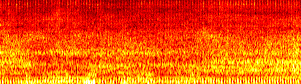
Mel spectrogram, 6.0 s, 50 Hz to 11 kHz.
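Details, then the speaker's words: Craftsman LT1000 lawn tractor: single-cylinder engine putters at a steady, unchanging speed with no hunting; carburetor works well, no surging, though surging was a big problem with it; normal running. "As you see, the carburetor works great on this model. No surging. Surging was a big problem with this."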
